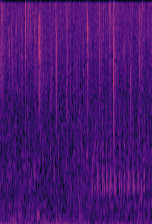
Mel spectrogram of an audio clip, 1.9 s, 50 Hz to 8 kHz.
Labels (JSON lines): {"label": "biophony, rattle response", "recorder": "SoundTrap 500"}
